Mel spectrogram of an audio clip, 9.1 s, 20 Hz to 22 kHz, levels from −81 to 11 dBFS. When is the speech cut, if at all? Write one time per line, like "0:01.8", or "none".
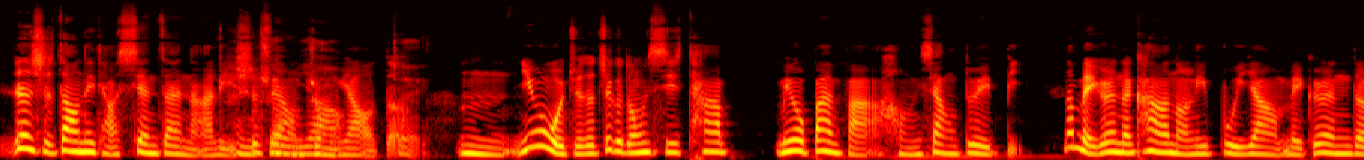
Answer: none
